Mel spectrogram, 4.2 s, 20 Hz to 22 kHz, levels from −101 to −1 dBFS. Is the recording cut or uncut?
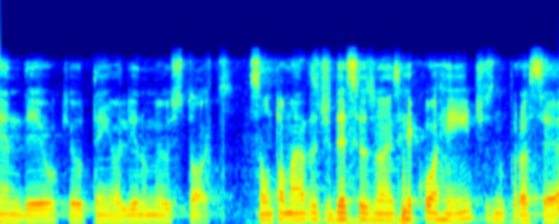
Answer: uncut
